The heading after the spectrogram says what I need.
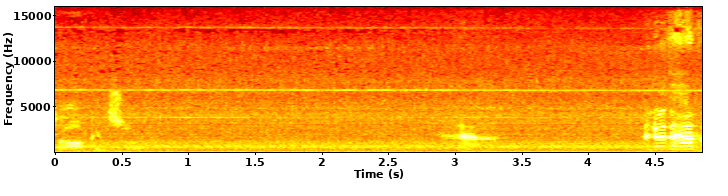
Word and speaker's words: Arkansas: That's how it's spelled, Arkansas, but it's pronounced Arkansas.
